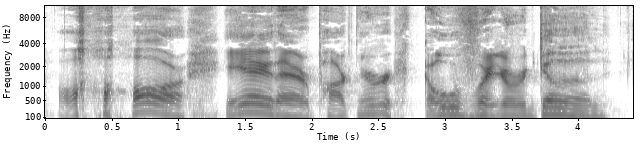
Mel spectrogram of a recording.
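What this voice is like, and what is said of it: Put-on American cowboy accent. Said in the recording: “I could do the American accent. That's a great one, isn't it?”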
